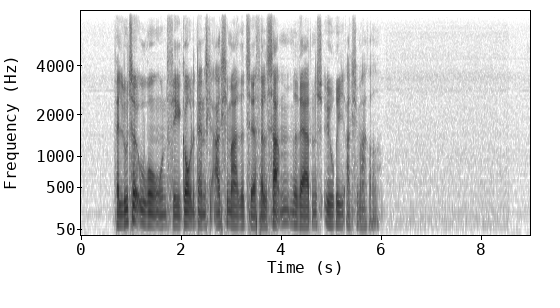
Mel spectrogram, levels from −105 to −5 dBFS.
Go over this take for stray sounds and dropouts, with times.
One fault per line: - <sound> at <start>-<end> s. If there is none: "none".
none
